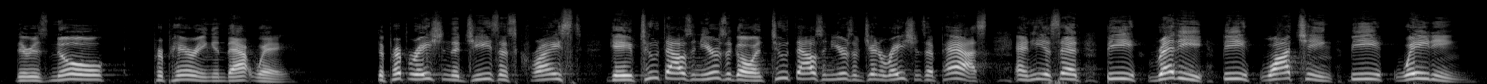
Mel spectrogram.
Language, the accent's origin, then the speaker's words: English; United States; an American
